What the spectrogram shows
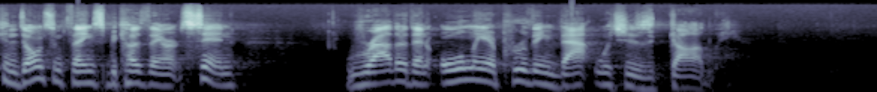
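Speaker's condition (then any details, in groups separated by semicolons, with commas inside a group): No condition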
